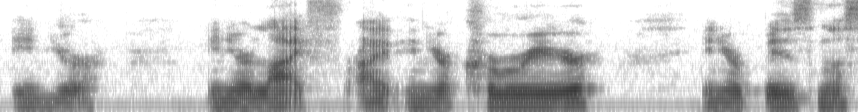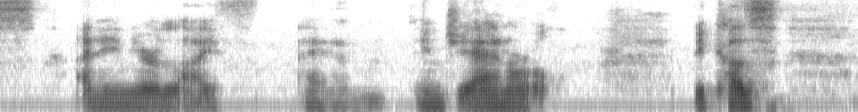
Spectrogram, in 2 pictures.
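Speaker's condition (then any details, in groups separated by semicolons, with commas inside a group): No condition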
